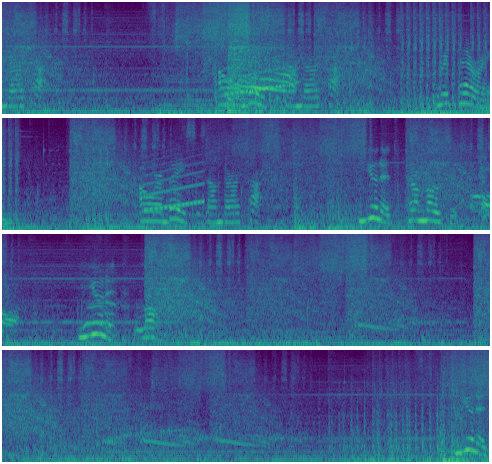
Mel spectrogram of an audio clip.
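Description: Electric weapons crackle and zap in a battle.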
